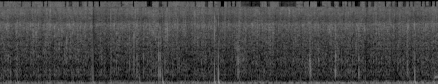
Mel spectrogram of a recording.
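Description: Chopped onion and green chili frying in oil in a pan for bata fish, a loud, dense, continuous sizzle close by with scattered pops and occasional stirring scrapes, no speech.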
